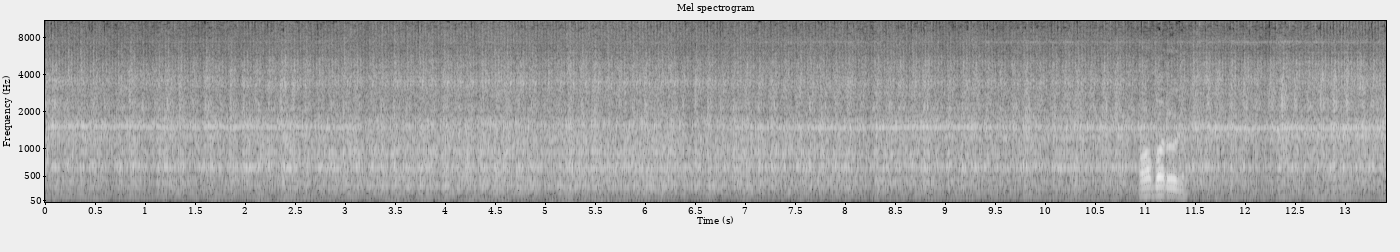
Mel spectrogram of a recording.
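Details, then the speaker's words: Chevrolet Corsa 1.0 8V VHC idling: light, fast knock that stops when alternator belt tension is released, persists with another alternator and a new tensioner; heard on one side only; main or rod bearing suspected, not confirmed. "o barulho aqui que é esquisito é justamente esse que tá começando a fazer [Aplausos] agora esse barulho via a tensão da correia do alternador ele para me disseram que pode ser mancal eu gostaria de saber a opinião de vocês"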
